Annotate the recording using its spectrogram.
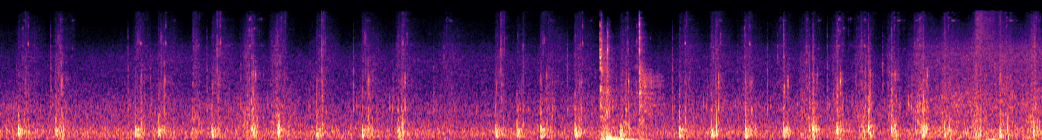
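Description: Footsteps thud steadily on a hard floor indoors.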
